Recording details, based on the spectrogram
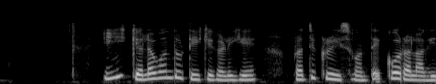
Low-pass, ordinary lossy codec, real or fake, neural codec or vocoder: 7.2 kHz; MP3, 48 kbps; real; none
